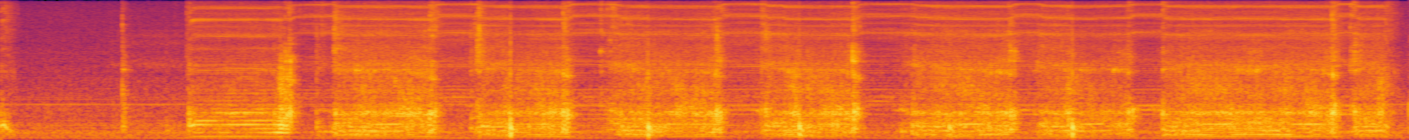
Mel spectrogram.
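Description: Hand-held immersion blender running in a glass jar of homemade mayonnaise as it is emulsified and thickened. The motor starts about two seconds in and is pulsed, dropping out briefly about every second and a half.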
